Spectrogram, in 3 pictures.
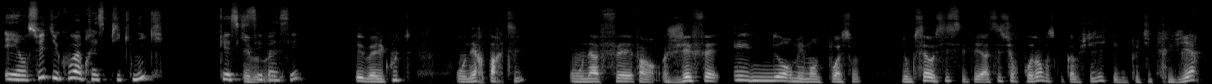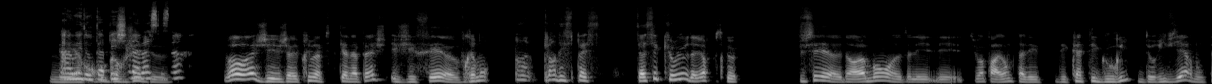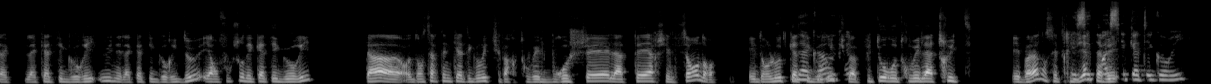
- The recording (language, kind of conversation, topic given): French, podcast, Peux-tu raconter une aventure où tu t’es senti vraiment curieux et surpris ?
- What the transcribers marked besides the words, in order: stressed: "énormément"; other noise; other background noise; tapping; stressed: "truite"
